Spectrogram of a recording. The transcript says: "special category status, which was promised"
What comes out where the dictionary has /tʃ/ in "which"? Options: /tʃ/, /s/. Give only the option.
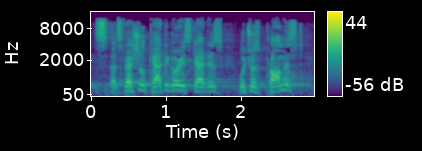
/tʃ/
